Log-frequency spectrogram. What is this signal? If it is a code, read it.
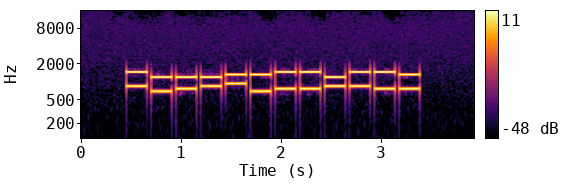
DTMF, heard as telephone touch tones, dialled by machine, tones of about 210 ms. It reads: 914702667965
